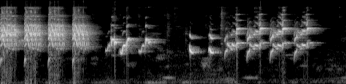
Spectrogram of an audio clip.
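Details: Asian pied starling (jalak suren) singing a full, varied song: three harsh raspy bursts, then a series of quick rising and falling whistled notes building into a chattering phrase.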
